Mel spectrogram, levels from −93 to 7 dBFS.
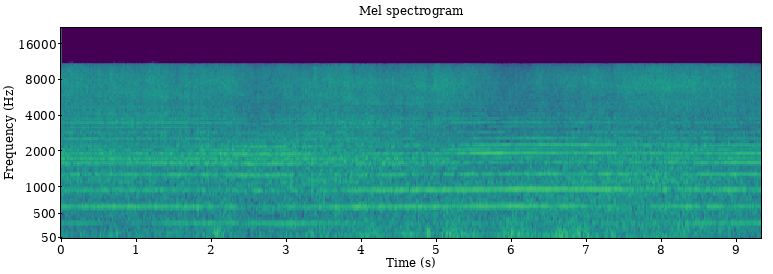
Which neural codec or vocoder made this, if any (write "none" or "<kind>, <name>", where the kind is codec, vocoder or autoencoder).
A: none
